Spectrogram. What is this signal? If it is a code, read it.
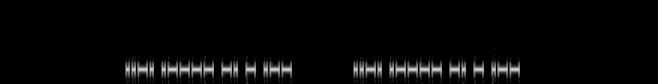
Morse code, heard as a keyed tone, about 40 wpm, 700 Hz. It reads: F1NTW F1NTW
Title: DXCC-100 Call Signs - 5 Characters - Repeated 2x - 40wpm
